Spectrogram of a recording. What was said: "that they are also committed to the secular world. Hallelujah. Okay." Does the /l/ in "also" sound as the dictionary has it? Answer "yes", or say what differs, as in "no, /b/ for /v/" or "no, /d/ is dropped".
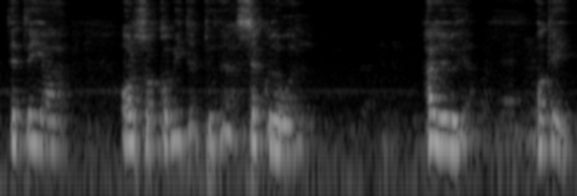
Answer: yes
